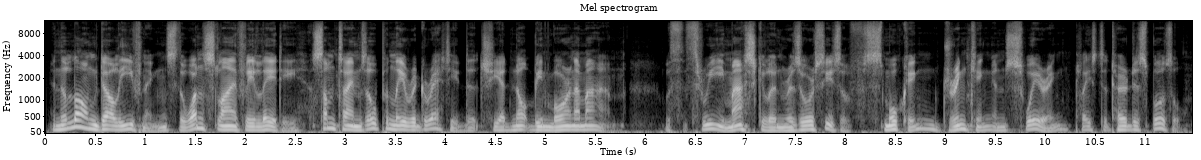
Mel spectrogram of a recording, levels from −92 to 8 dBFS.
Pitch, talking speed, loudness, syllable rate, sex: 105 Hz, 175 wpm, -18 LUFS, 5.3 syllables/s, male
